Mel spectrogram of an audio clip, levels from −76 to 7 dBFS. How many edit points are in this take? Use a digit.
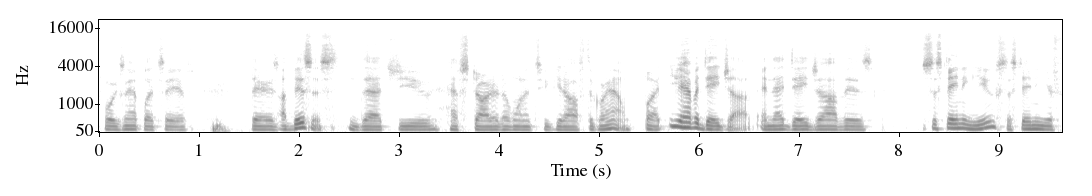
2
